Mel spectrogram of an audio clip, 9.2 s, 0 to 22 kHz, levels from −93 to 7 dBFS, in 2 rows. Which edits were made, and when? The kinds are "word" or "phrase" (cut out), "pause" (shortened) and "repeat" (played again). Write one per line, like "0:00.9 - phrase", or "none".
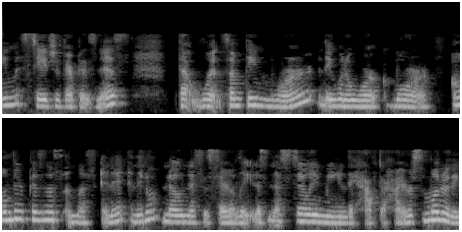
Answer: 0:04.4 - pause

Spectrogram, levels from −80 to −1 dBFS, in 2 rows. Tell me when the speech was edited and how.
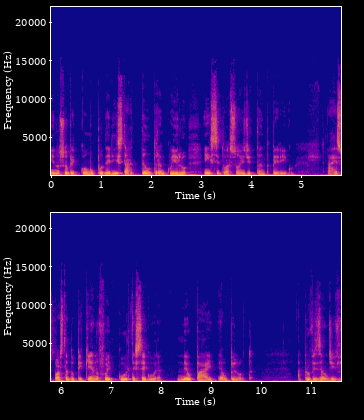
none

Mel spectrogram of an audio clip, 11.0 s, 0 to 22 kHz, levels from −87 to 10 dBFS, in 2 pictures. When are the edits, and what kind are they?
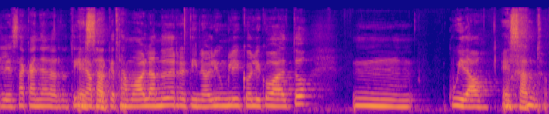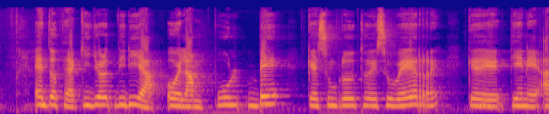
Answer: none

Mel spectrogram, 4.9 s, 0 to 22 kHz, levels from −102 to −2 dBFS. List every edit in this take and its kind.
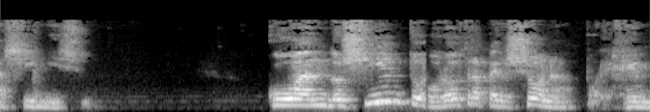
0:03.2 - word

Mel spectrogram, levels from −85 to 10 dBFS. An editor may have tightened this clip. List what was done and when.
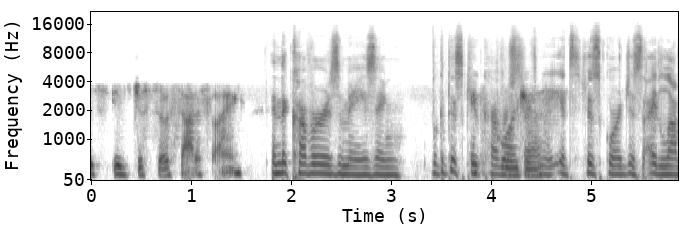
none

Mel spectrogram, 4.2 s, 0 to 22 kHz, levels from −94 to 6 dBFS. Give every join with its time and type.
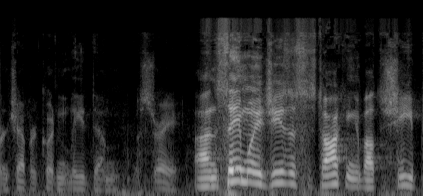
0:01.9 - pause

